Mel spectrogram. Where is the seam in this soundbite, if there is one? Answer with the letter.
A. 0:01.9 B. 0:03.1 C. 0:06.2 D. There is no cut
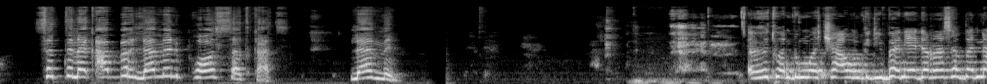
C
